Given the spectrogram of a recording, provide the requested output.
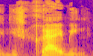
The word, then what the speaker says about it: describing: il a prononcé mot de describing accent tombé sur deuxième syllabe là ça veut dire mot ça gain trois syllabes describing so, I'll be talking about describing your job history mais pas parler sous description travail.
